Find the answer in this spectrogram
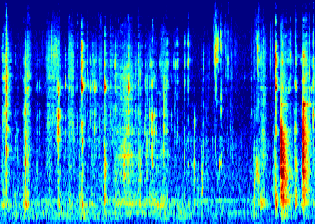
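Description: Close-up chewing of a mouthful of Pizza Hut pan pizza crust: irregular small wet clicks and crackles, a few a second. Near the end, a couple of louder clacks as a small plate is set down on a wooden table.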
